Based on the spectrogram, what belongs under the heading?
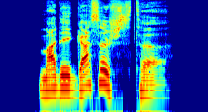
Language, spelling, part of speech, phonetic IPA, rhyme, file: German, madegassischste, adjective, [madəˈɡasɪʃstə], -asɪʃstə, De-madegassischste.ogg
